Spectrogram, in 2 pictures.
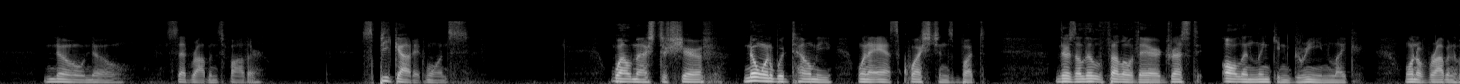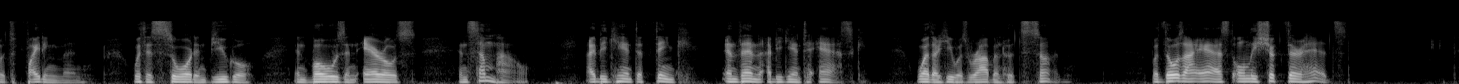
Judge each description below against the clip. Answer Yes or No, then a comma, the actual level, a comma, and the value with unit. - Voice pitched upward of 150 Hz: No, low, 115 Hz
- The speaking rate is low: No, average, 150 wpm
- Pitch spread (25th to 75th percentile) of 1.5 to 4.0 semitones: Yes, average, 3.2 semitones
